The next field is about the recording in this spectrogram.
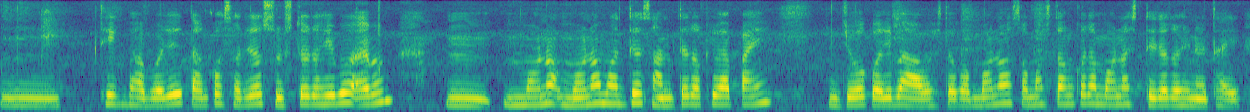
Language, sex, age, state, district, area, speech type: Odia, female, 18-30, Odisha, Subarnapur, urban, spontaneous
